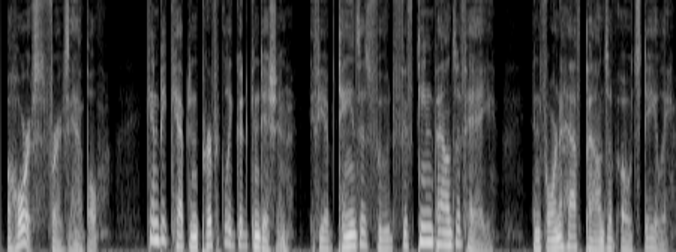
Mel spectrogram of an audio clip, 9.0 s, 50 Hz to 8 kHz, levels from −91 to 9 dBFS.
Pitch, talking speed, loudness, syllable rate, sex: 115 Hz, 195 wpm, -19 LUFS, 5.1 syllables/s, male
